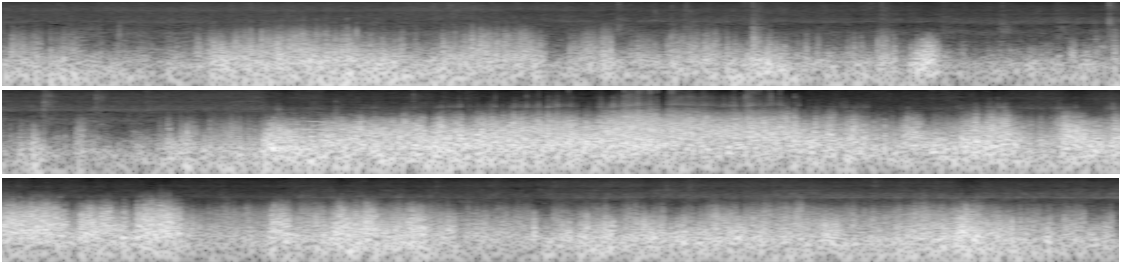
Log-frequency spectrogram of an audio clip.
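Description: Wind buffeting a phone's microphone in uneven gusts, loudest about halfway through.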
